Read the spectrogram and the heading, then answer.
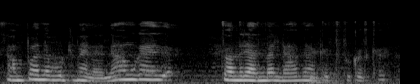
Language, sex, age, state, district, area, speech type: Kannada, male, 60+, Karnataka, Mysore, urban, spontaneous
